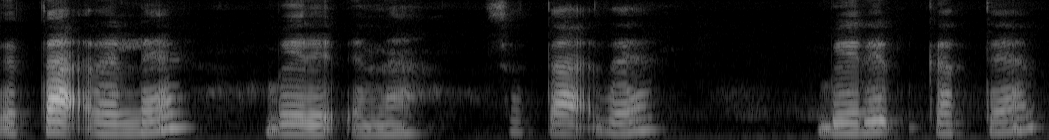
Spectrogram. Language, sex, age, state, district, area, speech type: Santali, female, 30-45, West Bengal, Bankura, rural, spontaneous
